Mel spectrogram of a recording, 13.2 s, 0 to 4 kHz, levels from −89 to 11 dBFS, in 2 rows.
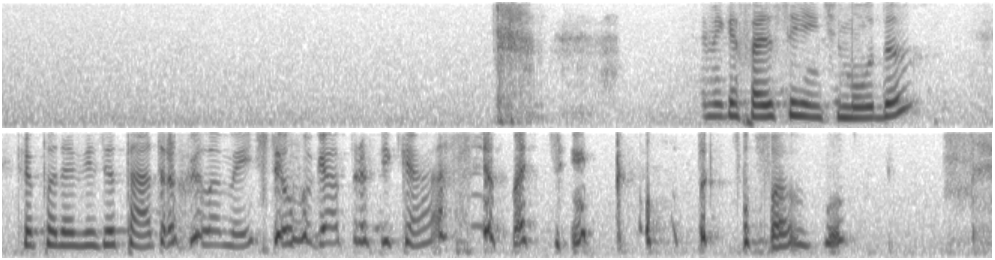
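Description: At 5.55 to 5.77 s and again at 9.11 to 9.18 s there is an echo leak: a faint copy of the speech returns 255 ms after the original, about 20 dB below it the first time and roughly 25 dB down the second. The likely cause is a far-end loudspeaker feeding its microphone past an echo canceller that failed to remove it. On a spectrogram the speech pattern reappears as a weak, time-shifted duplicate, cut off at 4 kHz by the narrowband call path.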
